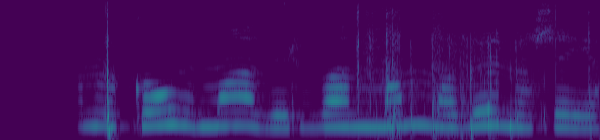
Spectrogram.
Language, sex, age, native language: Icelandic, male, 11, Icelandic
